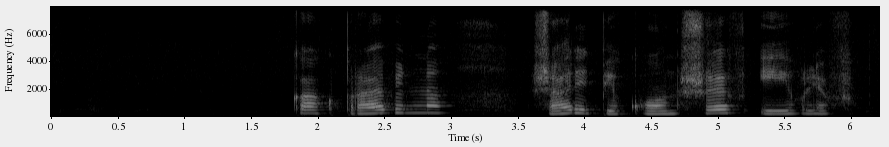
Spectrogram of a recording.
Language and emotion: Russian, neutral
